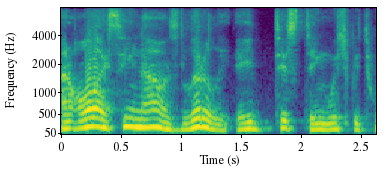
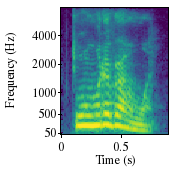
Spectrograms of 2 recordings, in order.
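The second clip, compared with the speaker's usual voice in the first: excited burst; 8 semitones higher, 7 dB louder, faster than usual. Real, not acted. Excited recall of freedom.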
